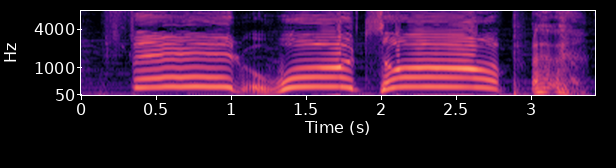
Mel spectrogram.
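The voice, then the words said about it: Screamed greeting. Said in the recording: “I'm screaming this”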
